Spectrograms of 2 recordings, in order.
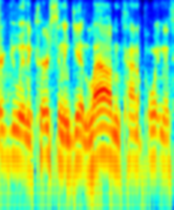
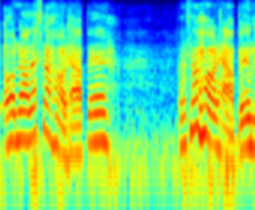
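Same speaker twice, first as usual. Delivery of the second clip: mild mock denial; 6 semitones higher than usual.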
